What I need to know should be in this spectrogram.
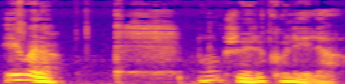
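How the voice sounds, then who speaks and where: A woman's voice: deep voice, big pitch swings, moderate pace, dark tone, a little hiss or hum. A woman in her sixties chatting through a crafting tutorial, talking to herself as she works and often trailing off to a murmur. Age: 60s. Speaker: crafting video maker.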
